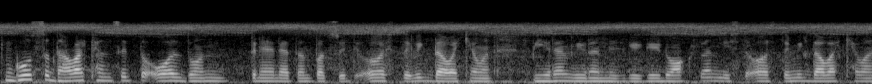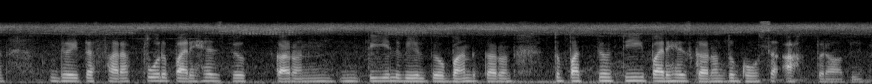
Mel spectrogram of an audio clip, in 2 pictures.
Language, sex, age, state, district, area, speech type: Kashmiri, male, 18-30, Jammu and Kashmir, Pulwama, urban, spontaneous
